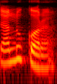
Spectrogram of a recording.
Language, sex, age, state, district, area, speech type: Bengali, female, 18-30, West Bengal, Purulia, rural, read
